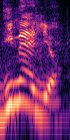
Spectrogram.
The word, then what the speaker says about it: Di Meglio: On est d'accord que ça se prononce à l'italienne. C'est Mike Di Meglio.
